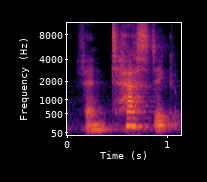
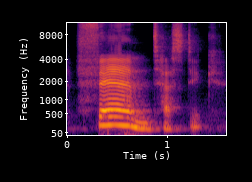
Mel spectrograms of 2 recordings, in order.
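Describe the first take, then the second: First: The stress is on the second syllable. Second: The stress is on the first syllable. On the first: "the second one" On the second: "this one"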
